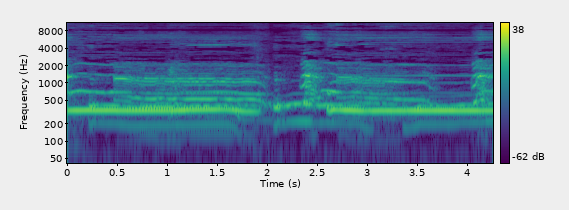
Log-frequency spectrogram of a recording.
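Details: Two steady, level howls from bloodhounds, one long note held nearly two seconds, a brief dip, then a second sustained note, with a lower droning tone running beneath.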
